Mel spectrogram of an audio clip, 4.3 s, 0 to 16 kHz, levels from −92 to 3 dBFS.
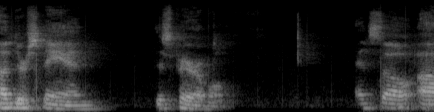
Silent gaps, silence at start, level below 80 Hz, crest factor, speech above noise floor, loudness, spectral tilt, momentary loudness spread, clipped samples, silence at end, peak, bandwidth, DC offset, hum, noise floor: none; 0 s; -76 dBFS; 20 dB; 38 dB; -39 LUFS; -4.5 dB/octave; 24 LU; under 0.1%; 0 s; -20 dBFS; 14 kHz; under 0.1%; none; -76 dBFS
